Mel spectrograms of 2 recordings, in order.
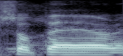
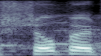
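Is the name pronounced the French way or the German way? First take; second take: French; German. First: The name is pronounced with French sounds. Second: The name is pronounced with German sounds. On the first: "Monsieur Chopert in French" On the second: "Herr Schopert in German"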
